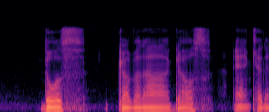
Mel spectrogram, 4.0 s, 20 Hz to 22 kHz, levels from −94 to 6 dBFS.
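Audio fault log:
No audible faults detected.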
